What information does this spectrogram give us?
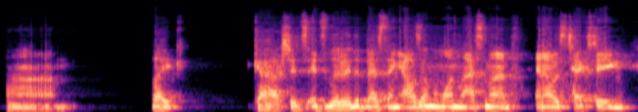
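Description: Chatty low-voiced Texan man. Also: steady tone, normal speed. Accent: Texas. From Texas. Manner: enthusiastic, chatty, frequent fillers and restarts. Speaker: nonprofit founder, podcast guest. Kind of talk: casual interview talk.

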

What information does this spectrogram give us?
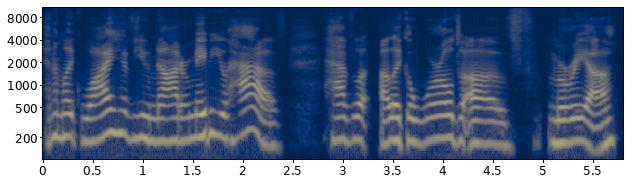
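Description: A woman's voice: fairly low pitch, fairly even intonation, a little slow, dry recording. A woman hosting a podcast interview who chats openly and jokes about herself. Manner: joking, open, chatty. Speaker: podcast host. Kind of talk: casual interview chat.

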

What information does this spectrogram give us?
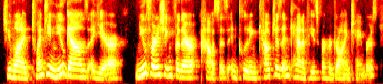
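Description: A woman's voice: medium pitch, measured pace, vocal fry, few pauses. A woman co-hosting a podcast in an upbeat style of presenting and chat. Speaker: podcast co-host.

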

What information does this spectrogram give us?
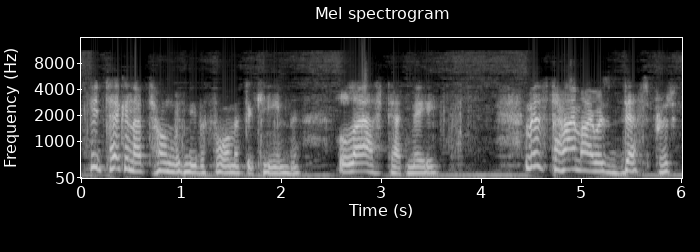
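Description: A woman's voice: medium pitch, expressive, normal speed, pushed and bright, slightly rough, poor audio. An actress playing an anguished, sophisticated mother in a theatrical, intense 1940s radio drama style. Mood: desperate, reproachful. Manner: theatrical, intense, earnest delivery. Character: anguished, sophisticated society mother confessing to a shooting. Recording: old 1940s radio recording.

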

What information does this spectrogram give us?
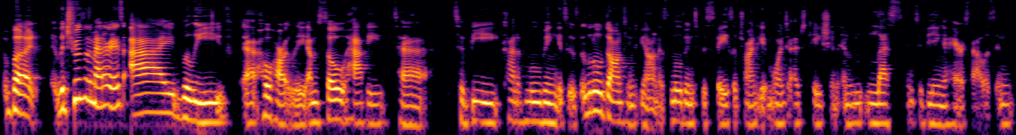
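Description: A young American woman, a hairstylist, chatting as an interview guest, animated and self-assured, laughing often. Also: extremely low pitch, moderate pace. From United States. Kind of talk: casual interview chat.

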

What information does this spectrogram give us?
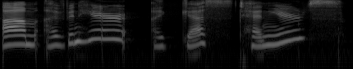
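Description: A woman's voice: high-pitched, lively intonation, very slow, creaky. A young woman from Boston, a photographer, talking about her life in a chatty interview, often laughing and hedging with fillers. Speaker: guest photographer. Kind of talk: casual interview.

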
